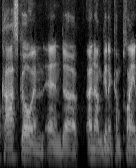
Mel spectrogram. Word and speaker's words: Costco: You could say Costco with a stop T, but when we say it fast, we cancel the T. Costco.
